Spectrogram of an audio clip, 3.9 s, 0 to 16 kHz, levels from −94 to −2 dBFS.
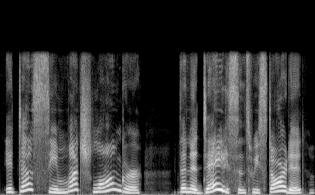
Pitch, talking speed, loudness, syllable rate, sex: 305 Hz, 165 wpm, -16 LUFS, 4.4 syllables/s, female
